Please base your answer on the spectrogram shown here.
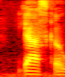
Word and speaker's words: Jasko: Chris, who films with Yasko, which is spelled Jasko, and Dylan, who sometimes films for CJ Faison, F-A-S, no, F-A-I-S-O-N.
